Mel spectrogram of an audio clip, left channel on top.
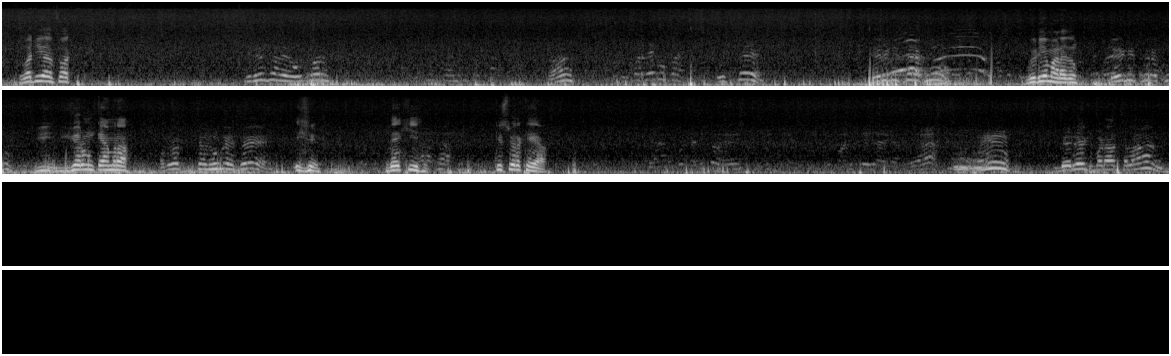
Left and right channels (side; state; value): right; silent; 59 dB below the other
